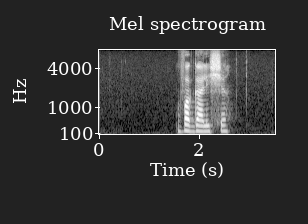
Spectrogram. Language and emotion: Russian, neutral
